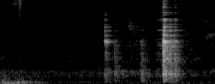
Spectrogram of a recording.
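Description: Cooked bacon tipped into a mixing bowl for a homemade French meat pie filling, giving a couple of sharp clinks and clatters of dishes and utensils close by in a quiet kitchen.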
